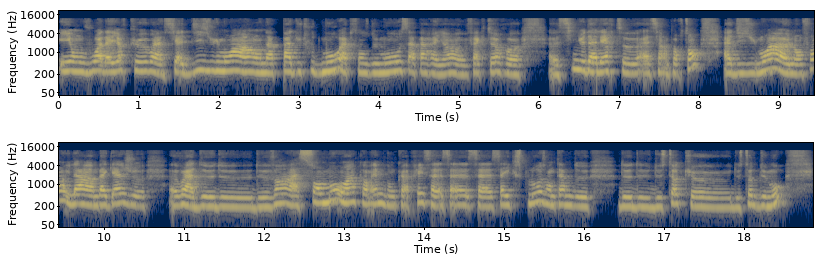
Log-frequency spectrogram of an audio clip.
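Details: Adult woman speaking French; typical adult speech.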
